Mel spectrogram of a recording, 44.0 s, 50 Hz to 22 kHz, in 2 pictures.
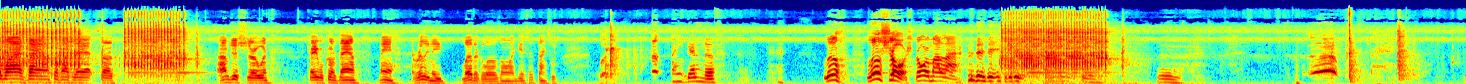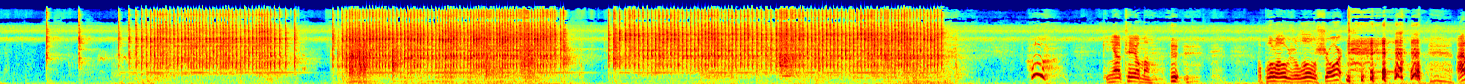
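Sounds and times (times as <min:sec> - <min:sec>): hand-crank winch ratcheting: 0:00.0 - 0:03.3, 0:14.9 - 0:17.0, 0:22.7 - 0:36.4.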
